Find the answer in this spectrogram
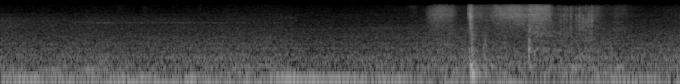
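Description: Steady low rumble of a car's engine heard from inside the cabin, with a brief sharp knock and a short hiss about two-thirds of the way in.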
